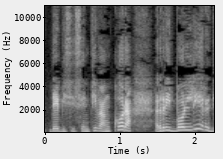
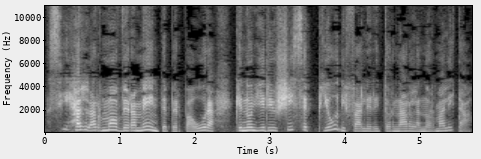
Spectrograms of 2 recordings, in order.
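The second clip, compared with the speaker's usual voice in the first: ordinary delivery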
